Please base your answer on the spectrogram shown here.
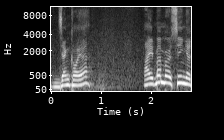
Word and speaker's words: Dziękuję: You need to pronounce Z. Dziękuję.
